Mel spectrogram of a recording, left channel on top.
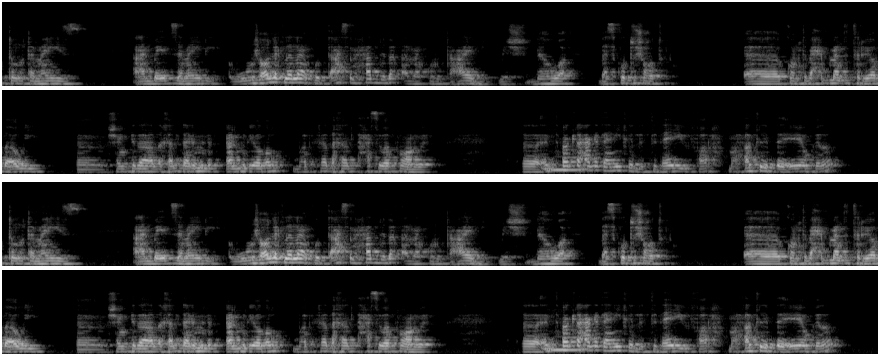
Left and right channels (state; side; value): quieter; left; 3.6 dB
